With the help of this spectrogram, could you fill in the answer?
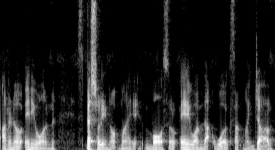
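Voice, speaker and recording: A man's very deep, low voice in a Spanish accent, monotone and flat at a fairly slow pace, with big swings in loudness on a very clean recording with a silent background. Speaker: vlogger. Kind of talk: casual monologue vlog. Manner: halting, with fillers and self-corrections.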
